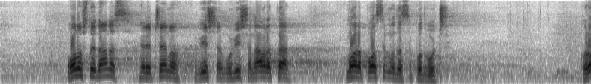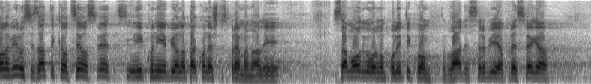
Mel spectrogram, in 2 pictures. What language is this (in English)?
Serbian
